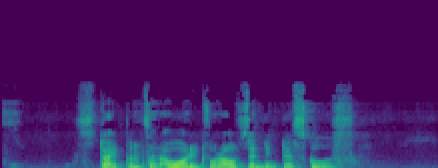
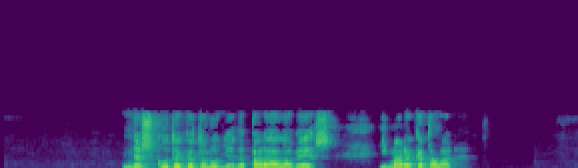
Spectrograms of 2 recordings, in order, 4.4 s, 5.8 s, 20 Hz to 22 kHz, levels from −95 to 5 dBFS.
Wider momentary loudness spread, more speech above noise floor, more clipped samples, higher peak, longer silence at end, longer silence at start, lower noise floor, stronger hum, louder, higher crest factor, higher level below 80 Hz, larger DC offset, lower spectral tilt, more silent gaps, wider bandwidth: first, 14 LU vs 10 LU; second, 45 dB vs 67 dB; neither; second, -4 dBFS vs 0 dBFS; second, 0.85 s vs 1.25 s; second, 0.8 s vs 1.25 s; second, -68 dBFS vs -83 dBFS; neither; second, -24 LUFS vs -17 LUFS; about the same, 22 dB vs 18 dB; about the same, -60 dBFS vs -64 dBFS; neither; first, -6.5 dB/octave vs -4 dB/octave; neither; first, 11.5 kHz vs 7.8 kHz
